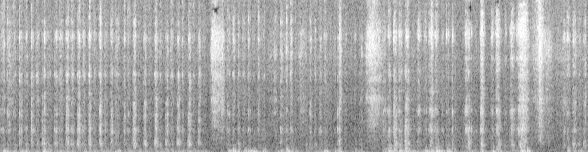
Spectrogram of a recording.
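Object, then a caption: Fine-tip pen on a sheet of drawing paper. A fine-tip technical pen scratches quick hatching strokes across a flat sheet of drawing paper held down by the other hand. The result is a steady run of soft, dry scratches with a low, muffled body. A few brief, bright hissy bursts rise above it.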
